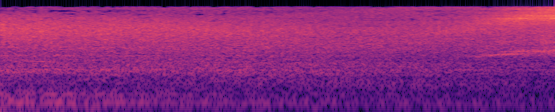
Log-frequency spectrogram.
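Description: Electronic dance track in a breakdown: the bass fades out in the first second, leaving a steady white-noise wash that swells again toward the end with a faint rising tone.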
